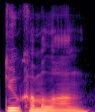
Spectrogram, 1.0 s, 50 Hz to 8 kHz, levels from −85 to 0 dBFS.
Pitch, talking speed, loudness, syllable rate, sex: 125 Hz, 190 wpm, -16 LUFS, 4.7 syllables/s, male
